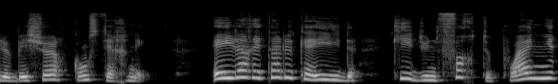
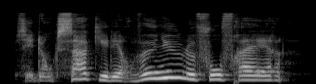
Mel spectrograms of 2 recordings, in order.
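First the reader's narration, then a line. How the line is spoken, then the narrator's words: Growled. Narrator (French): gronda le Parisien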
